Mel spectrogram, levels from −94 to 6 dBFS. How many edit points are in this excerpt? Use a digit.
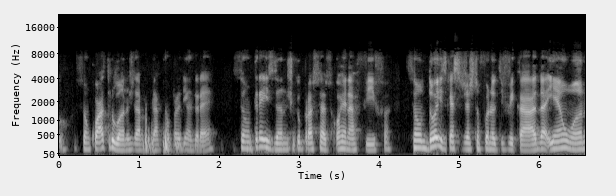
4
